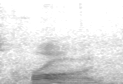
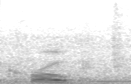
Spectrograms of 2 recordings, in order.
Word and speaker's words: Croghan: The pronunciation is Cron.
